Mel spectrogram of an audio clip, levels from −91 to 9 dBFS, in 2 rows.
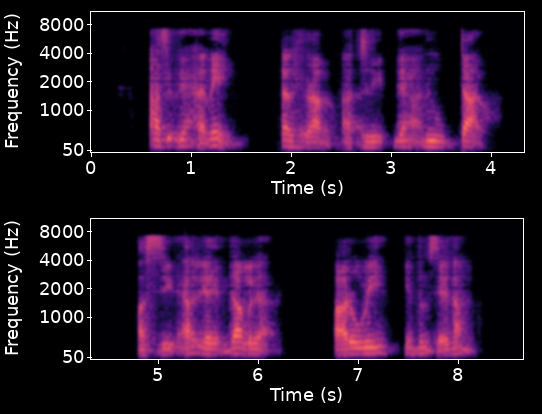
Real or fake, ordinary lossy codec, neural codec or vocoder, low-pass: fake; AAC, 32 kbps; codec, 16 kHz, 0.5 kbps, FreqCodec, larger model; 7.2 kHz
